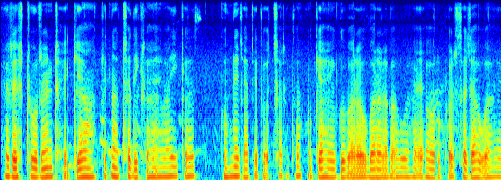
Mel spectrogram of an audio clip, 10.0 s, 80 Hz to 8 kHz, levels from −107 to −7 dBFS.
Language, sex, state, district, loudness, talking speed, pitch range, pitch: Hindi, male, Chhattisgarh, Balrampur, -29 LUFS, 160 wpm, 130-145 Hz, 140 Hz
